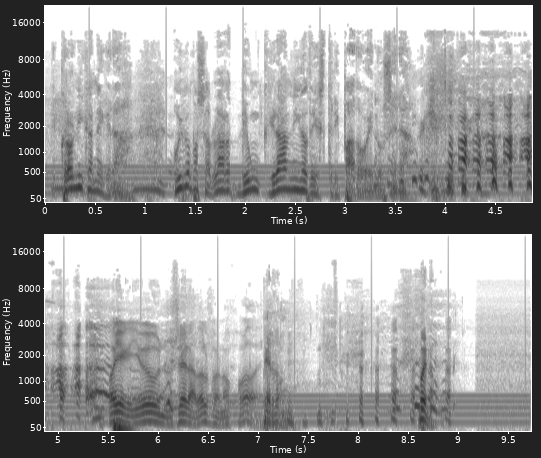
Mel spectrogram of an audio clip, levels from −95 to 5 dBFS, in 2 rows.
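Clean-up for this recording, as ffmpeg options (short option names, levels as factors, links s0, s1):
-af "adeclick=t=4,bandreject=f=124:t=h:w=4,bandreject=f=248:t=h:w=4,bandreject=f=372:t=h:w=4,bandreject=f=496:t=h:w=4,bandreject=f=620:t=h:w=4"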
